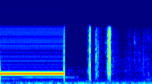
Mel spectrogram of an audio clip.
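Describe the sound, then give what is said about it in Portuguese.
Telephone line tone while placing a prank call: a steady single-pitched tone holds for under a second and cuts off sharply, then two short bursts of sound follow on the line. “Vamos ligar? Liga aí, meu filho. Vamos botar para arregaçar agora. Vai, liga.”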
